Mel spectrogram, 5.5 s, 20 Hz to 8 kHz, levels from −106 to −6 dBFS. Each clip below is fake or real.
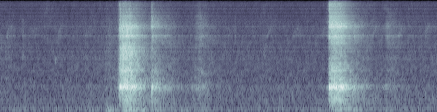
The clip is fake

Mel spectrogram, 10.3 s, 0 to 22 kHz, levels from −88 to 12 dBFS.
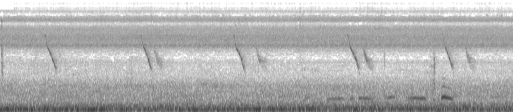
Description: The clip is fake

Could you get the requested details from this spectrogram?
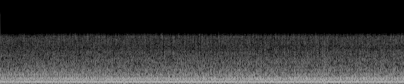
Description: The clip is real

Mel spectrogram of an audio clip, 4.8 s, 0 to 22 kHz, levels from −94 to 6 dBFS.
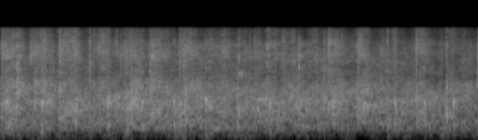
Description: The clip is fake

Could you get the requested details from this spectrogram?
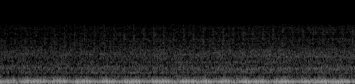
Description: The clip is real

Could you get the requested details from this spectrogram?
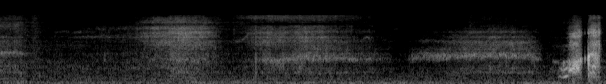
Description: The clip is fake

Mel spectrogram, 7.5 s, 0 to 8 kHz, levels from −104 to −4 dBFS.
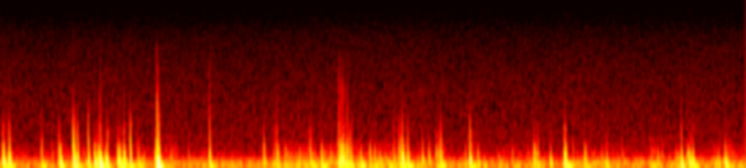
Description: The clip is real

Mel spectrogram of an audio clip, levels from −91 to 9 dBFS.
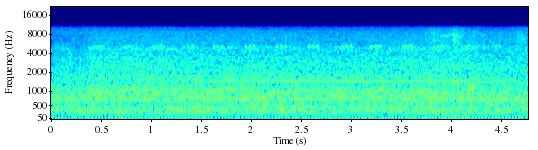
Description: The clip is real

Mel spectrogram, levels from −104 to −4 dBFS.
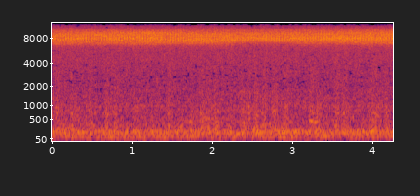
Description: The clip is real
